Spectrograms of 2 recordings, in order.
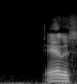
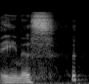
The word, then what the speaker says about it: anise: to try them vanilla it's not pronounced anus oh i know i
